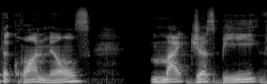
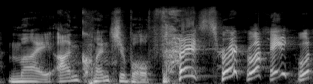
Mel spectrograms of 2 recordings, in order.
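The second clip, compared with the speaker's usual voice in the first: slow, higher words dissolving into laughs; breaking into laughter; 6 semitones higher, 3 dB louder, slower than usual. Real, not acted. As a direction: crack up before finishing the phrase. Cracks up at own confession.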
